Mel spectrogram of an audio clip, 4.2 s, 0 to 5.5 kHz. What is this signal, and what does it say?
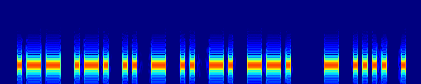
Morse code, heard as a keyed tone, about 25 wpm, 600 Hz. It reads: WRITING THE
